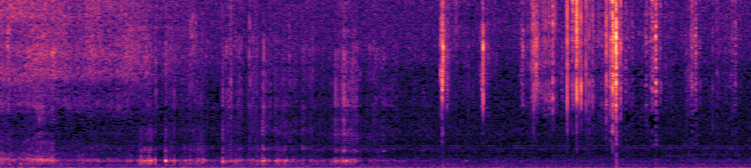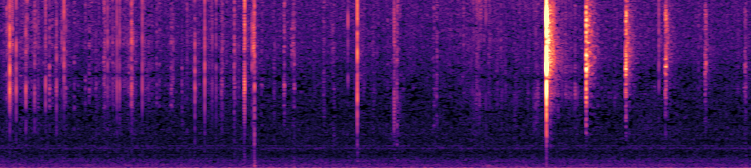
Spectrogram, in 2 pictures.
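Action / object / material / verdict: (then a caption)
tap / small glitter-covered cardboard box / cardboard / none. Fingernails tap and scratch a small rectangular gold glitter-covered cardboard box held in the hands close to the microphone. Soft, crackly scratching and rustling continue under scattered sharp, bright taps, with one louder click near the end over a low steady hum.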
